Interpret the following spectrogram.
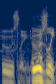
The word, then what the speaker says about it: Owsley: Now, some other Clear Fork players in the past, that has been pronounced Oosley.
